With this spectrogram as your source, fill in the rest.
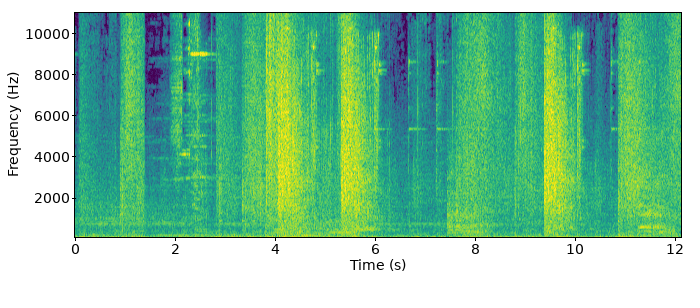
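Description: A grenade goes off in Resident Evil 4 on PS5, one of several heavy booms and bursts spread through loud game combat that carries crackling debris and mechanical clatter.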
